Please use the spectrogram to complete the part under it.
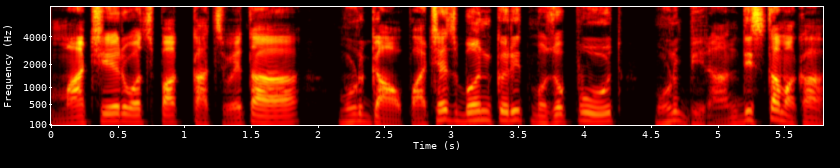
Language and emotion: Goan Konkani, fearful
